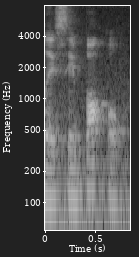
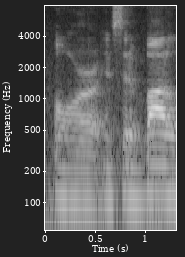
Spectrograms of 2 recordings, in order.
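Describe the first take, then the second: First: The final L sounds like a back rounded vowel. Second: The final L is a consonant sound. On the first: "pronouncing the L as um, as a relatively close uh, back rounded vowel" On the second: "instead of"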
